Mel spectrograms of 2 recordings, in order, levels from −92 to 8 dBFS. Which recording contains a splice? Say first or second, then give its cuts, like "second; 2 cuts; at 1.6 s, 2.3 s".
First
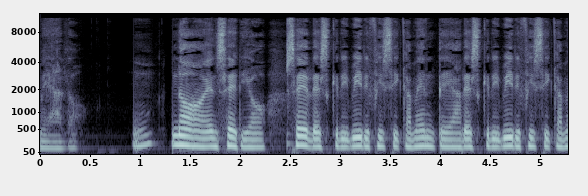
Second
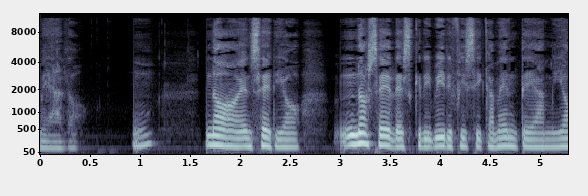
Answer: first; 3 cuts; at 1.2 s, 2.5 s, 4.2 s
